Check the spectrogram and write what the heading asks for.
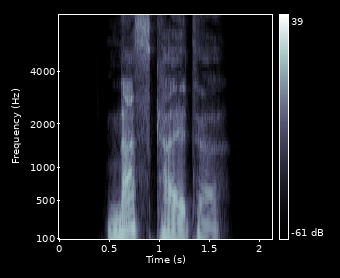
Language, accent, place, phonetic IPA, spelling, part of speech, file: German, Germany, Berlin, [ˈnasˌkaltə], nasskalte, adjective, De-nasskalte.ogg
- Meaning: inflection of nasskalt: 1. strong/mixed nominative/accusative feminine singular 2. strong nominative/accusative plural 3. weak nominative all-gender singular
